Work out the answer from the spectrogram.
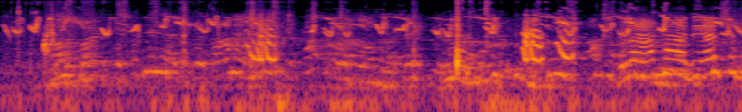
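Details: Grey francolin chicks quarrelling with the mother bird after feeding make a busy mix of high, wavering peeps, bent chirps and fast trilled notes. Softer clucking runs beneath, with a few sharp taps.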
